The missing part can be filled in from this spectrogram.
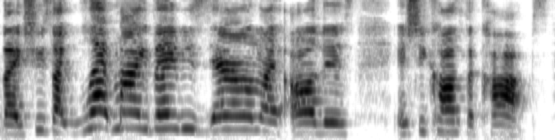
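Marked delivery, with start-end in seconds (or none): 0.6-1.9 put-on high, shrieking, screaming voice. Retelling what a friend's mom screamed outside the room: imitating someone screaming. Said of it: "screaming at".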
